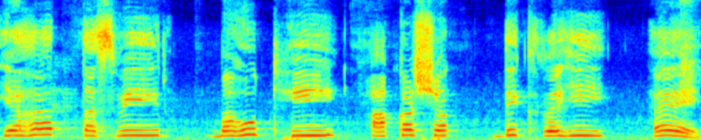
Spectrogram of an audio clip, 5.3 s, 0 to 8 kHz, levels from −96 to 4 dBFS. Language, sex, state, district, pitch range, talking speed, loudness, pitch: Hindi, female, Madhya Pradesh, Dhar, 270-295 Hz, 90 wpm, -16 LUFS, 280 Hz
